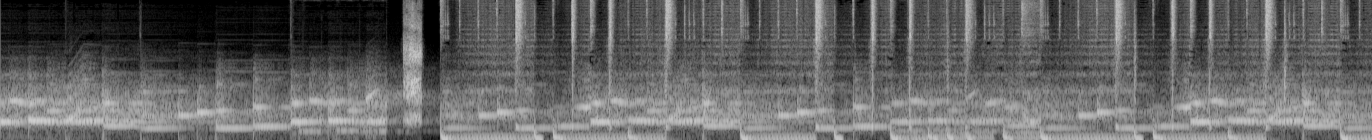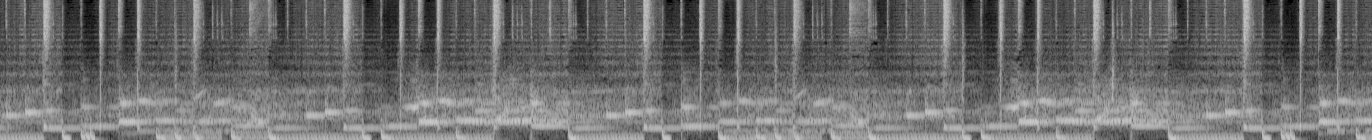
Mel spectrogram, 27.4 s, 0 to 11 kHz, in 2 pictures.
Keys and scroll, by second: 0.0 ctrl+=, 10.8 ctrl+alt+z, 11.8 ctrl+alt+z, 12.6 space, 16.3 space, 18.5 space, 19.8 space, 21.9 ctrl+-, 25.5 space.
